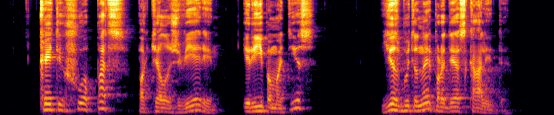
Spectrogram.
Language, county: Lithuanian, Vilnius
